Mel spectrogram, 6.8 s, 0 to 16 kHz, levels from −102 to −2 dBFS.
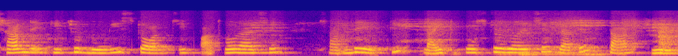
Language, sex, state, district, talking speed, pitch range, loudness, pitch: Bengali, female, Jharkhand, Sahebganj, 140 wpm, 210-240 Hz, -17 LUFS, 225 Hz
